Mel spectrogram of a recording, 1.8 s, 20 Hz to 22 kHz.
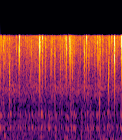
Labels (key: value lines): label: anthrophony, mechanical
recorder: SoundTrap 300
